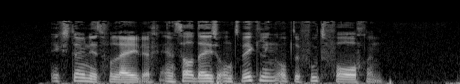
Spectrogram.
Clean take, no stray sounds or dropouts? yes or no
yes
